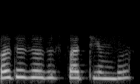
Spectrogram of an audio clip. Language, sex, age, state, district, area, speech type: Kashmiri, female, 30-45, Jammu and Kashmir, Baramulla, rural, conversation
